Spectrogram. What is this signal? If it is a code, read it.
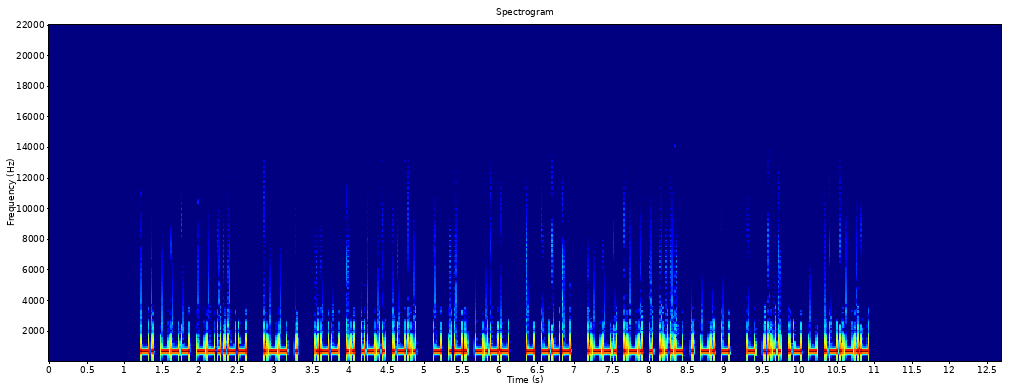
Morse code, heard as a keyed tone, about 34 wpm, 700 Hz. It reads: NO, WE WILL TRY TO PREVENT THAT.
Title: Sentences from Top 1100 Words 35wpm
